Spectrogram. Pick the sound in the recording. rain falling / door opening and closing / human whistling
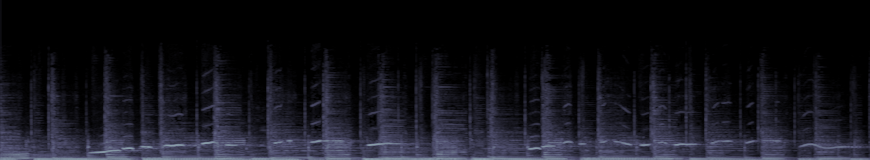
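human whistling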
